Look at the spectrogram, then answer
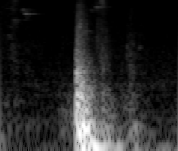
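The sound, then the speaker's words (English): The speaker's door shuts with a single dull thud, followed by a brief low rumble as it settles, with no talking. “Wait a minute, I'm gonna go close my door because I feel like it's playing a lot on the sound.”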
